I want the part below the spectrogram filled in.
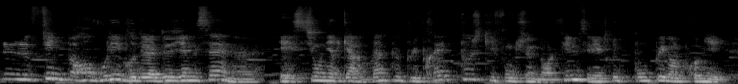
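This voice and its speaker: A man's voice: fairly high pitch, lively intonation, normal speed, hardly any pauses. A man narrating a scripted comedic film recap as host, sarcastic and full of casual asides, with music underneath. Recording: roomy echo, music underneath.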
